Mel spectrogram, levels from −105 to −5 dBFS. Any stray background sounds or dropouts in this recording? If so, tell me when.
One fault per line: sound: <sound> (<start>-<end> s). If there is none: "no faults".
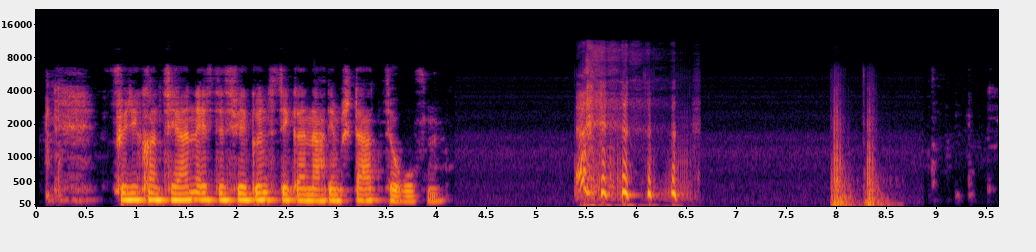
sound: laugh (5.4-6.7 s)
sound: thud (7.9-8.7 s)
